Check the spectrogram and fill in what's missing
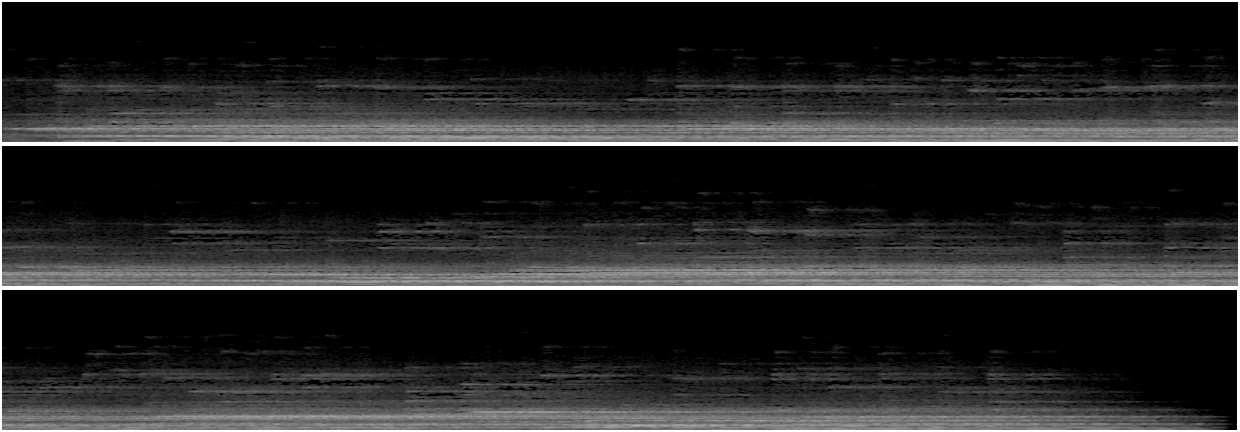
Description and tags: FX Sad John
A processed sample from a musical box (spieluhr)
